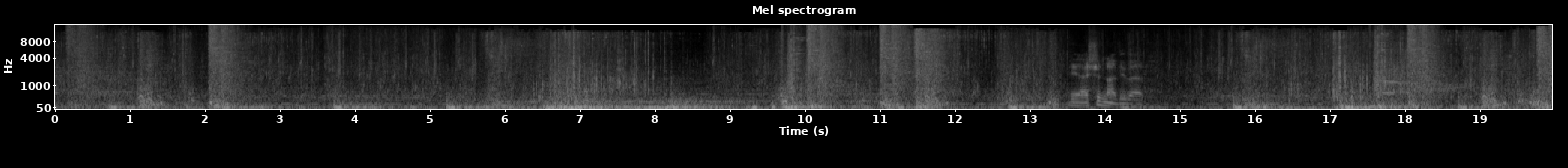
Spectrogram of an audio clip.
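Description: A heavy creature thuds and rumbles as it lunges.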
